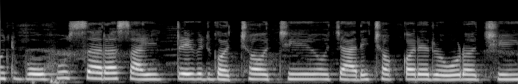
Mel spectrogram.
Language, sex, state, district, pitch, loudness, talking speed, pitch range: Odia, female, Odisha, Khordha, 235 Hz, -14 LUFS, 125 wpm, 230-245 Hz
